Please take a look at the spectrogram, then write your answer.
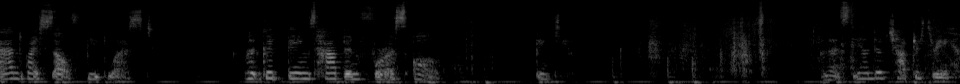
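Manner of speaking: hushed, near-whispered, soft, breathy, emotional voice. Finishing reading a chapter aloud to listeners, getting a little emotional. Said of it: "I'm getting a little emotional".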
